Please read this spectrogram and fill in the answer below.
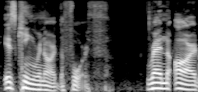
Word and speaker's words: Renard: is King Renard ivth Renard with the accent on the Ren and then Renard Renard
